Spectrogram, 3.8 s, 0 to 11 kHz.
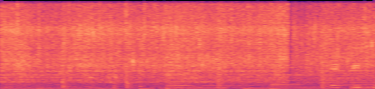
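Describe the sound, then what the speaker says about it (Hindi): Tomato, green chilies and ginger fry in a masala for bhuna gosht, a steady close sizzle and crackle that runs throughout with small bubbling pops. "ये सब चीज़ें शामिल करके 2 मिनट भूनना है इसको।"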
